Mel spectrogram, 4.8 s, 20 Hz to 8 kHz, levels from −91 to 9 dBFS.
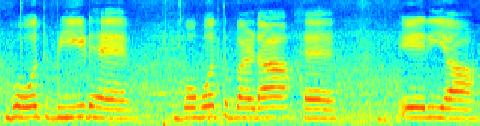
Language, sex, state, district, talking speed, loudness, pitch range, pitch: Hindi, female, Haryana, Rohtak, 100 wpm, -14 LUFS, 220-240 Hz, 235 Hz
